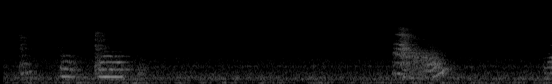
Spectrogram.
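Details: A one-year-old pet Eclectus parrot saying its first words: three or four quick, voice-like syllables, then after a pause one harsher, raspy squawk.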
